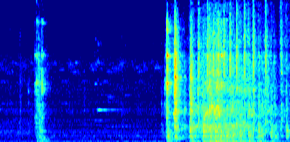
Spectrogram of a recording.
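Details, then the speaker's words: Snowblower with flooded carburetor, starting fluid sprayed in: quiet, then catches at about two seconds into a fast, uneven, busy idle running too high, very smoky. "Really didn't think it was gonna start, honestly. Sounds like it was idling really high. It's very, very smoky."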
